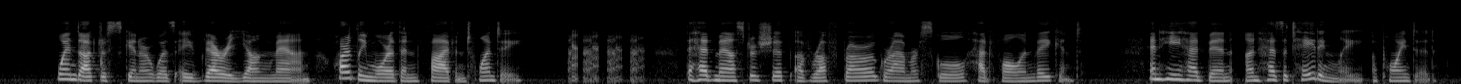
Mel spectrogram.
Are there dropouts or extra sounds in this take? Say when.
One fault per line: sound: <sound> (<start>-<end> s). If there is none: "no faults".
sound: laugh (5.7-6.5 s)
